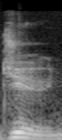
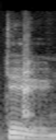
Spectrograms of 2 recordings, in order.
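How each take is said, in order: First: The word starts with a J sound. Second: The word starts with a D sound. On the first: "I say June because that's how they pronounced it in the old uh, movie" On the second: "everyone says Dune a little differently"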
